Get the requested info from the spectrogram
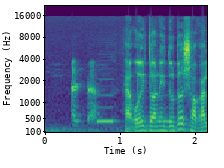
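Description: Speech: a short stretch of a voice heard through a telephone line, then a man speaking close to the microphone.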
